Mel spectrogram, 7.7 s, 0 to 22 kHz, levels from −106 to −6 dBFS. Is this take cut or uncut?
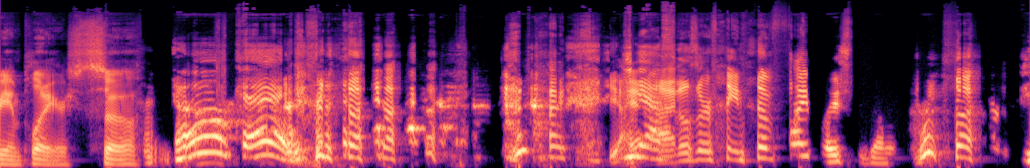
cut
